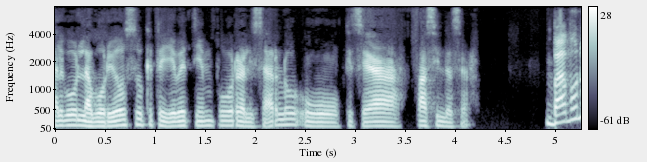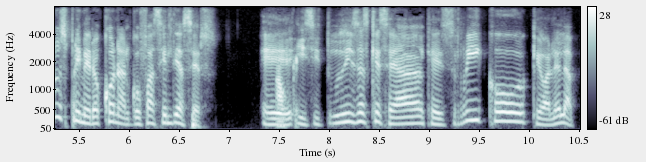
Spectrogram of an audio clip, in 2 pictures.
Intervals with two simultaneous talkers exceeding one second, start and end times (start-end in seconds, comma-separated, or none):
none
